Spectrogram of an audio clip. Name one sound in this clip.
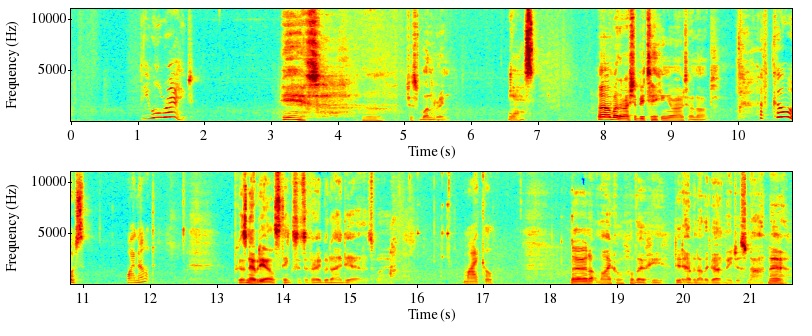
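A middle-aged woman speaks calmly nearby.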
